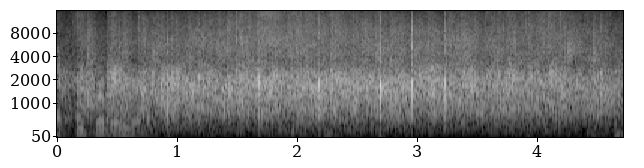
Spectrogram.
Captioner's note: audience applauding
